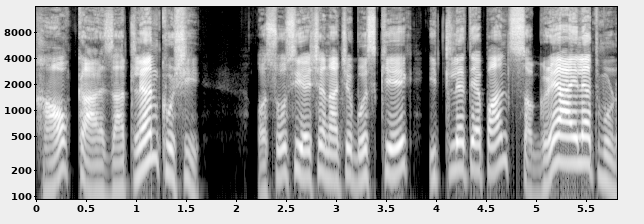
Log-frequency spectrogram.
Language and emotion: Goan Konkani, happy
